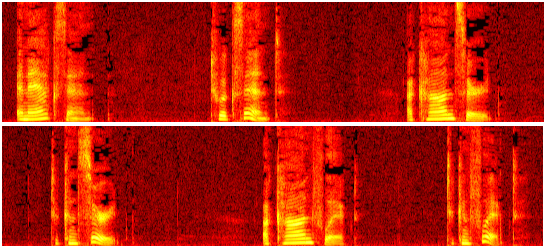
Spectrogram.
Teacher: change the stress from the first syllable for nouns to the second syllable for verbs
